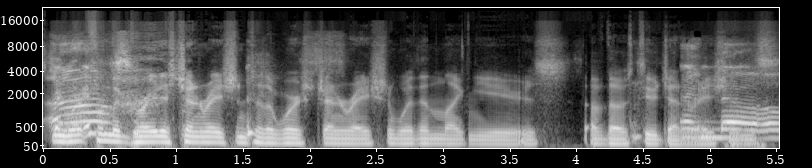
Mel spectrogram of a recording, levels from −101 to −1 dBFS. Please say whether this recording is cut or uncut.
cut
